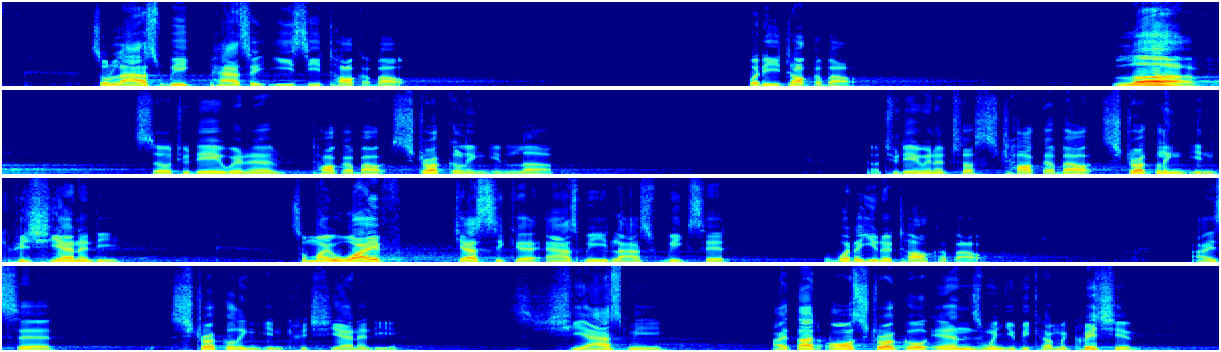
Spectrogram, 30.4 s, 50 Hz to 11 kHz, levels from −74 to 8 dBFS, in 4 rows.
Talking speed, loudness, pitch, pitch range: 130 wpm, -23 LUFS, 120 Hz, 110-140 Hz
